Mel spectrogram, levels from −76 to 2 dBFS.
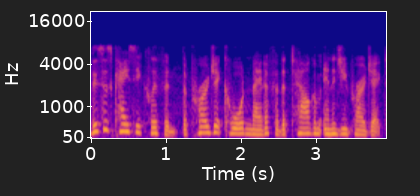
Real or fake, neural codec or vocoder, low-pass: real; none; 7.2 kHz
